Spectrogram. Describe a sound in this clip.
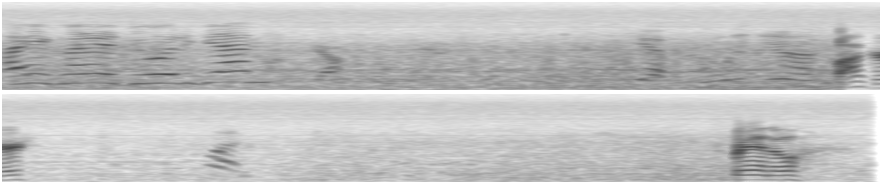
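A boat's engine rumbles steadily.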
